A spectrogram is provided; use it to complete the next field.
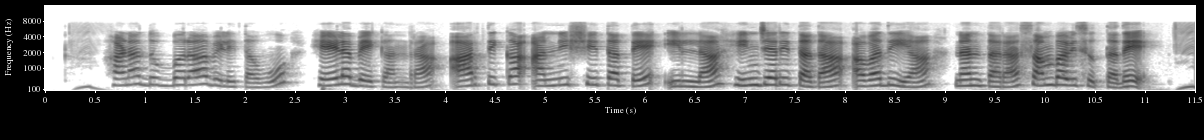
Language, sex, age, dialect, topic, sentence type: Kannada, female, 36-40, Central, banking, statement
